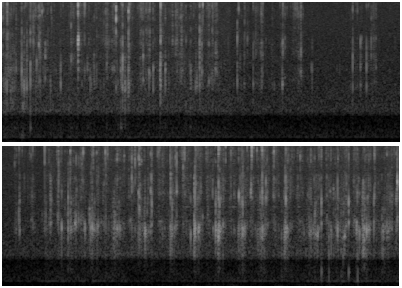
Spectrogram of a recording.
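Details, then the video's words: Crisp, brittle crunching comes from a Shetland Sheepdog called Mindy chewing treats indoors. Rapid irregular bites are broken by a short quiet pause midway, then the chewing resumes steadily. "ASMR Drinking sounds Compilation Shetland Sheepdog"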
